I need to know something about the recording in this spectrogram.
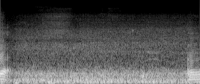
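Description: Motorcycle riding at a steady pace: the engine's hum mixed with a steady rush of wind and road noise on the onboard microphone.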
